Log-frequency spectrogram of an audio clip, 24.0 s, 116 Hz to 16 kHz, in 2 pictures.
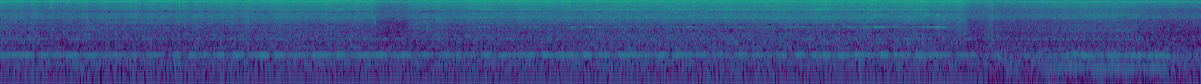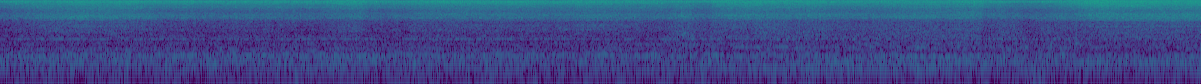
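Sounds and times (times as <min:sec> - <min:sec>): pottery wheel motor humming: 0:00.0 - 0:24.0.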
